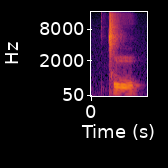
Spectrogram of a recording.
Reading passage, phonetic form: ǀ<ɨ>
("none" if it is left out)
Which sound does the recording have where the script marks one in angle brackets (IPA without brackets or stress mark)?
e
